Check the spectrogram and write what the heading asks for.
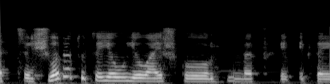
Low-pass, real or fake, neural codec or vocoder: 5.4 kHz; real; none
